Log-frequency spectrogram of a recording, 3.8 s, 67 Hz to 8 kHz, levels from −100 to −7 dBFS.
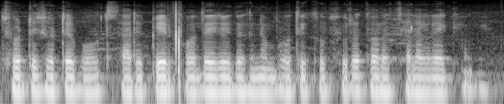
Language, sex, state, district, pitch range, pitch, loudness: Hindi, male, Bihar, West Champaran, 115-120 Hz, 115 Hz, -20 LUFS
